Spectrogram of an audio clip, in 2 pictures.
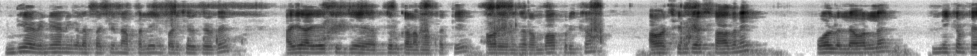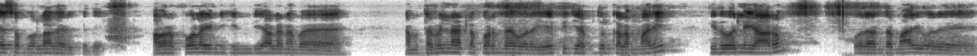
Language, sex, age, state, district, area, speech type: Tamil, male, 30-45, Tamil Nadu, Krishnagiri, rural, spontaneous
